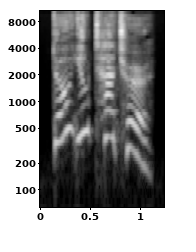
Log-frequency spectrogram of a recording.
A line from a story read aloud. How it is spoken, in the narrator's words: Nellie screeched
